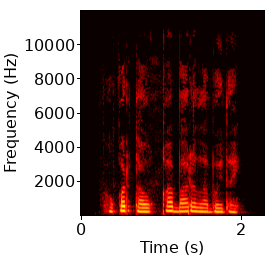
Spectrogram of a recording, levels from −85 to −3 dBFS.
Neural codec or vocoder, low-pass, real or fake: none; 10.8 kHz; real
